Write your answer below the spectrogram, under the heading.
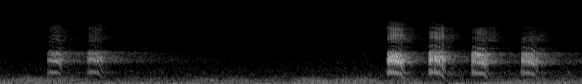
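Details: Wild common raven recorded by a webcam in Estonia, 2017: two softer croaks, a pause of almost three seconds, then four loud, harsh, evenly spaced croaks in quick succession over faint low background hum.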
